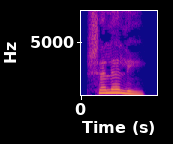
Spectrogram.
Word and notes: ಶಿಲಾಲಿ: śilāli

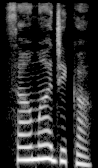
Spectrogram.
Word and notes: ಸಾಮಾಜಿಕ: sāmājika

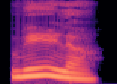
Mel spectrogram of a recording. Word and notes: ವಳೆ: vaḷe

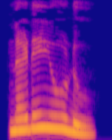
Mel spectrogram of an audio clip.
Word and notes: ನುಡಿಯಾಟ: kannada

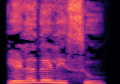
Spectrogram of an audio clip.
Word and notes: ಎಳದೊಳಸಿ: kannada

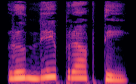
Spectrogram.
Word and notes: ಋದ್ಧಿಪ್ರಾಪ್ತ: řddhiprāpta

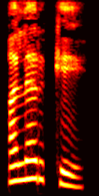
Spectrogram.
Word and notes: ಅಳರ್ಕ: aḷarka

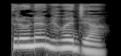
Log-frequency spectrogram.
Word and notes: ತೃಣಧ್ವಜ: třṇa dhvaja

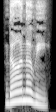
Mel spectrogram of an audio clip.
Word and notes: ಧನ್ವಿ: dhanvi

